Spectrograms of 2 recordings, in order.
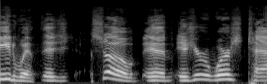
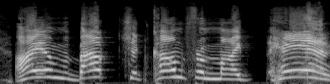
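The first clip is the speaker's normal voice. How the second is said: loud, high-pitched shout, drawn out long; 7 semitones higher than usual. Showing what gets yelled out after being asked: yelling. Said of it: "you yell it out".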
